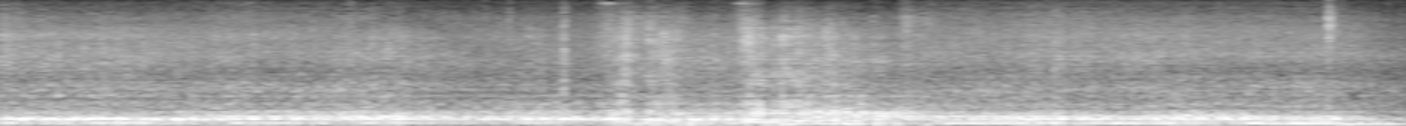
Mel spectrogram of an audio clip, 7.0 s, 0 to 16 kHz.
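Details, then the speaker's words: VW MK4 R32 during DSG conversion, engine idling after vacuum and brake booster lines reconnected: steady idle with a faint droning whine from the power steering pump, which has only a little fluid in it; low fluid causes the whine. "there is that noise from the steering pump because there's only a little bit of fluid in there"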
